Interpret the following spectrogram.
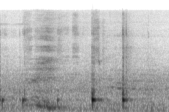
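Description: Dry-erase marker writing on a whiteboard: a few short, separate strokes, each a brief squeak or tap, with one low drawn-out sound about half a second in.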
